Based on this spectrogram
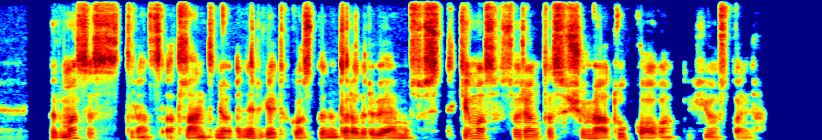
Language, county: Lithuanian, Kaunas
